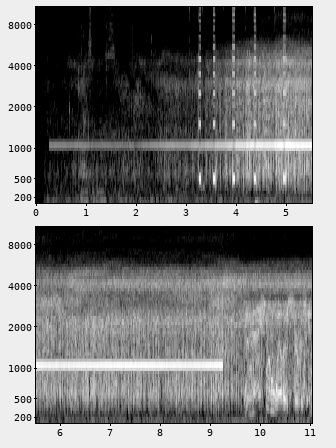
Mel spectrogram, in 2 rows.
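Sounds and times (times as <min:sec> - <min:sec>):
steady high alarm tone: 0:00.3 - 0:09.3
radio hiss: 0:03.1 - 0:11.0.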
